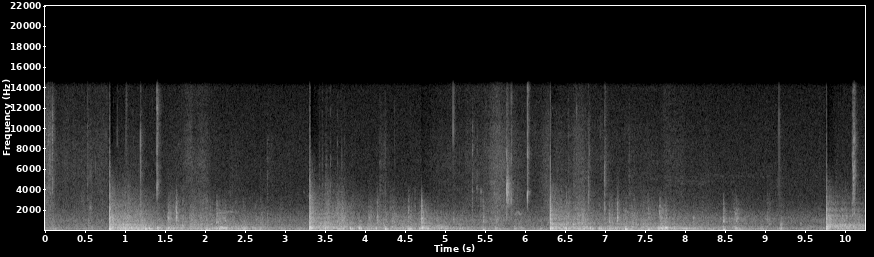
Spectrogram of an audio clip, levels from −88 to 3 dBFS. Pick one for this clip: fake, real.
real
